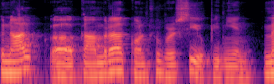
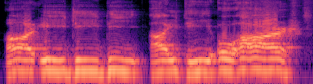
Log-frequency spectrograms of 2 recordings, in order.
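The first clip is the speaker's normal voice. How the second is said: mock spelling; 4 semitones higher, 8 dB louder, much slower than usual. Spelling out Reddit mockingly.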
